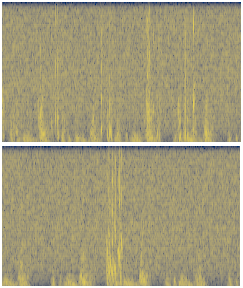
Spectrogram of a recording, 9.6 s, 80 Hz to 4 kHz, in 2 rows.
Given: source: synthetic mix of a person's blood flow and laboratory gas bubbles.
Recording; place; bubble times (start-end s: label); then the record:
Doppler ultrasound of blood flow; precordium
0.00-0.07 s: bubbles
0.16-0.35 s: bubbles
0.71-0.84 s: bubbles
0.96-1.27 s: bubbles
1.96-2.04 s: bubbles
2.08-2.42 s: bubbles
2.83-3.21 s: bubbles
3.49-3.92 s: bubbles
6.84-7.21 s: bubbles
From the record:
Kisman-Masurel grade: 233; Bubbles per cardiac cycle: several, 3 to 8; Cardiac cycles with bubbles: 50 to 99%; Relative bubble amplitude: loud (0.450 to 0.775); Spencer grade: 3 (all of the cardiac periods contain showers or single bubble signals, but not dominating or overriding the cardiac motion signals); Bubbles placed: only in the low amplitude regions of the cardiac cycle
